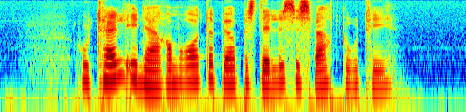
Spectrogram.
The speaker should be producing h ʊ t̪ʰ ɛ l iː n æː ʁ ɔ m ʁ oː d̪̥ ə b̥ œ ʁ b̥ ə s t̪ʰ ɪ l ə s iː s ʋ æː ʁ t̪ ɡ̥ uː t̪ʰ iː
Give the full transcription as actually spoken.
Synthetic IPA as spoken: h ʊ t̪ʰ ɛ l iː n æː ʁ ɔ m ʁ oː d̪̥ ə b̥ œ ʁ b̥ ə s t̪ ɪ l ə s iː s ʋ æː ʁ t̪ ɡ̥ uː t̪ʰ iː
